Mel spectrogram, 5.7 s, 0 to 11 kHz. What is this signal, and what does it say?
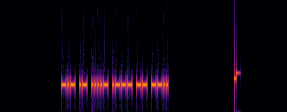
Morse code, heard as a keyed tone, about 40 wpm, 700 Hz. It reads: KA4JMZ
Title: USA Call Signs - 6 Characters - 4x Character Spacing - 40wpm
